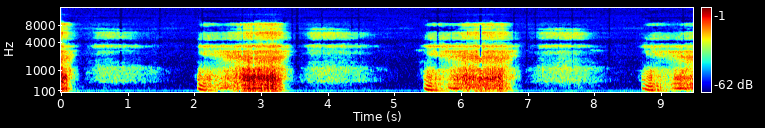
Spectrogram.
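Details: Loud, harsh snores on breathing in, about 18 breaths a minute, with softer airy out-breaths and a faint background hum, from a sleeping girl; loud snoring.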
